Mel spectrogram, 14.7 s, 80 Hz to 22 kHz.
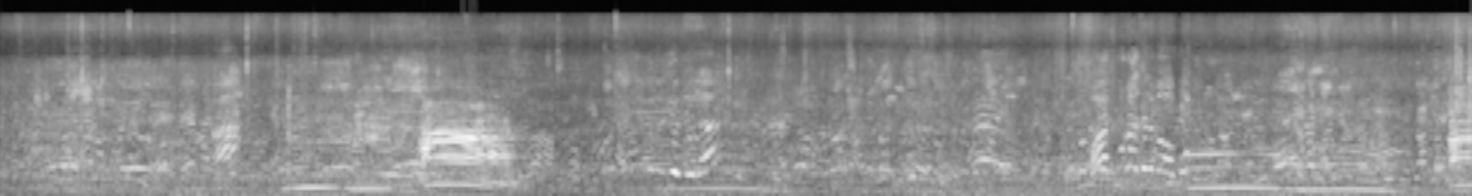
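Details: Lean, bony cows for sale at the Aftabganj cattle market on 1 November: three low, drawn-out moos rising and falling, spaced several seconds apart, over steady crowd chatter and bargaining voices.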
